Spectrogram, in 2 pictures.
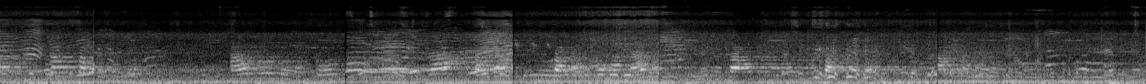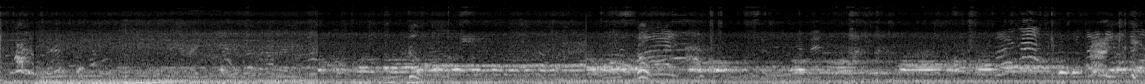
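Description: Several young men talk and call out with animation outdoors.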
